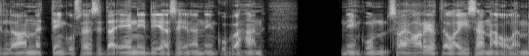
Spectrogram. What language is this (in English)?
Finnish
